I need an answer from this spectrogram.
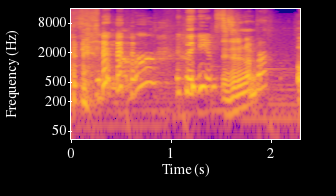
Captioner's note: laughing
